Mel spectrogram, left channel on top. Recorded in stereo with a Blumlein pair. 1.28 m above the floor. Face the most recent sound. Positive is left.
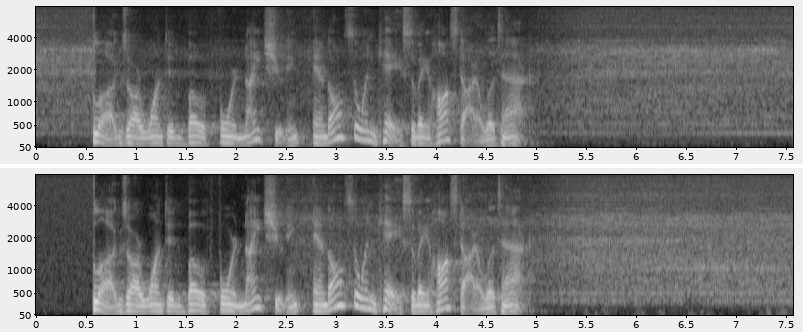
turn(degrees=-10)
